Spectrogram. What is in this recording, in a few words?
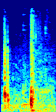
Tram Horse Drawn Horse Step Gravel; Horse drawn tramcar; Carriages (Sound Effects:Vehicles)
